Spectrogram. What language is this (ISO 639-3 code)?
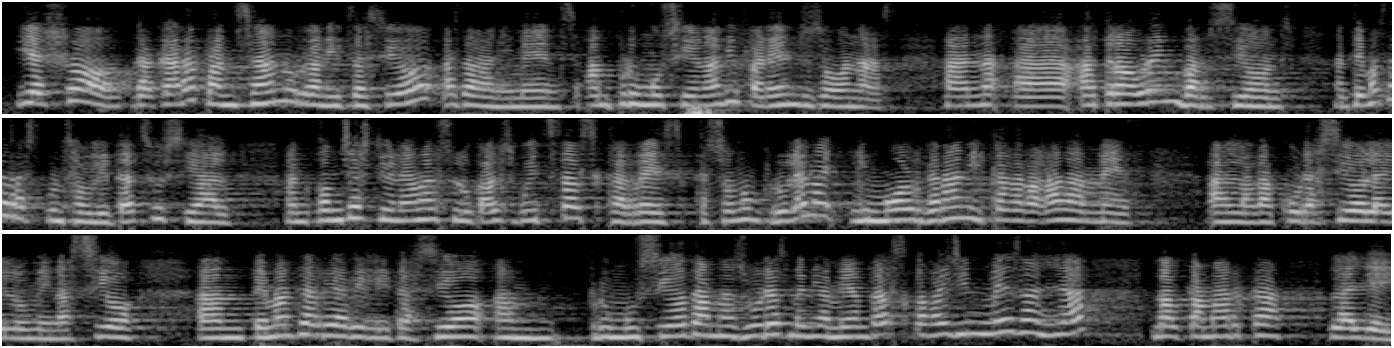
cat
